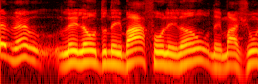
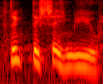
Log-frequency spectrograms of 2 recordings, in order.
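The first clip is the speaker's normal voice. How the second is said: low, soft, sobered voice; acted quiet shock; stunned sum; 8 semitones lower, 9 dB quieter, slower than usual. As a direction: repeat the amount as it sinks in. Realising what he has spent.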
